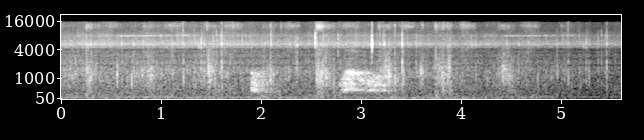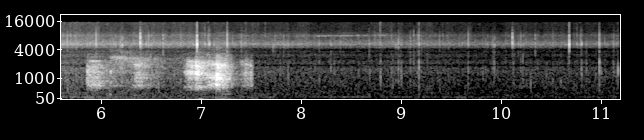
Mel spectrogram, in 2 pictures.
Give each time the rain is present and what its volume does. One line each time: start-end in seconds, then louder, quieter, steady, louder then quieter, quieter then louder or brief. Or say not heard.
0.0-11.1 quieter.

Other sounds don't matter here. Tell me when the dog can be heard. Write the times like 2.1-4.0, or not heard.
1.9-3.5, 5.8-7.5.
